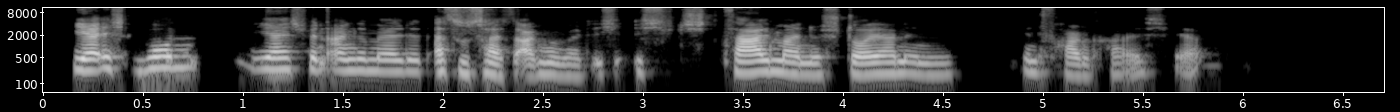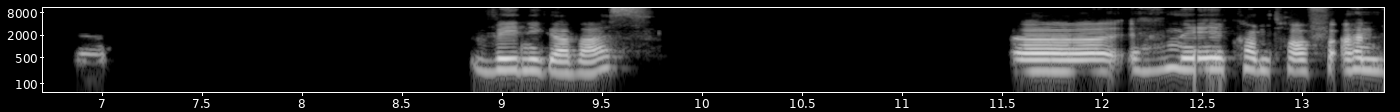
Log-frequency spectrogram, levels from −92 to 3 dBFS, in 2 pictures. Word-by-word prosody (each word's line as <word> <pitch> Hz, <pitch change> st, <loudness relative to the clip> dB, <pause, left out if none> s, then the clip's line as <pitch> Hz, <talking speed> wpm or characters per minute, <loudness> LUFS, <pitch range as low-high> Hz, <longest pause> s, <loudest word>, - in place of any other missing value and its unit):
Ja, 225 Hz, -1 st, +5 dB
ich 260 Hz, 0 st, -3 dB
wohne 265 Hz, +4 st, 0 dB, 0.3 s
ja, 240 Hz, 0 st, 0 dB
ich 240 Hz, 0 st, -8 dB
bin 240 Hz, -, -4 dB
angemeldet, 220 Hz, -2 st, -3 dB
also 200 Hz, -1 st, -2 dB
was 185 Hz, -, -7 dB
heißt 175 Hz, -3 st, -2 dB
angemeldet. 165 Hz, -4 st, -4 dB
Ich 405 Hz, -, -15 dB
ich -, -, -12 dB
scht -, -, -12 dB
zahle 200 Hz, +1 st, +5 dB
meine 180 Hz, -4 st, -2 dB
Steuern 185 Hz, +2 st, -1 dB
in 175 Hz, -1 st, -11 dB, 0.3 s
in 200 Hz, -2 st, -10 dB
Frankreich, 180 Hz, +2 st, -11 dB
ja. -, -, -12 dB, 1.1 s
Ja. 315 Hz, -, -13 dB, 1.9 s
Weniger 225 Hz, -3 st, +1 dB
was? 200 Hz, +7 st, -3 dB, 1.8 s
Äh, 215 Hz, -1 st, +7 dB
äh, 230 Hz, -, -7 dB
ne, 245 Hz, -2 st, +3 dB
kommt 235 Hz, -2 st, -3 dB
darauf 215 Hz, -2 st, 0 dB
an, 225 Hz, 0 st, +1 dB
215 Hz, 135 wpm, -21 LUFS, 190-235 Hz, 1.9 s, Äh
